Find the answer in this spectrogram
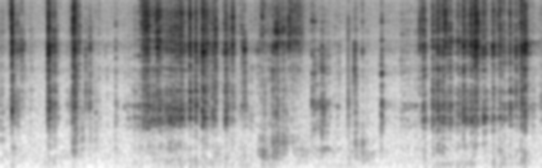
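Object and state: Soap bar scraped with a blade.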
